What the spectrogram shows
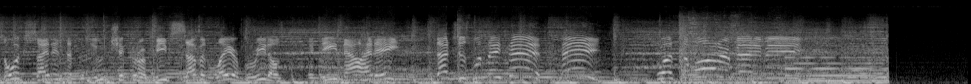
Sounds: music, speech

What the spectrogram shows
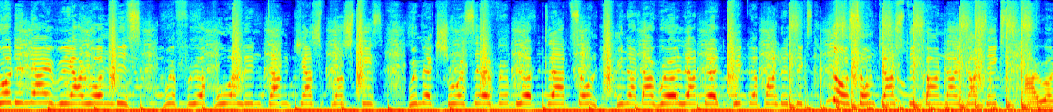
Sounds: hip hop music, music

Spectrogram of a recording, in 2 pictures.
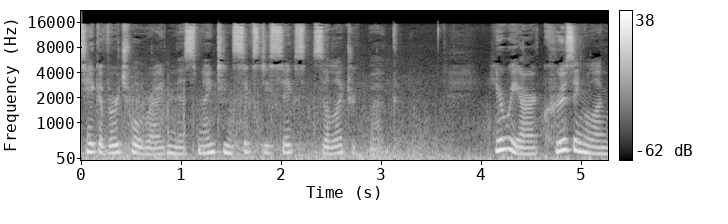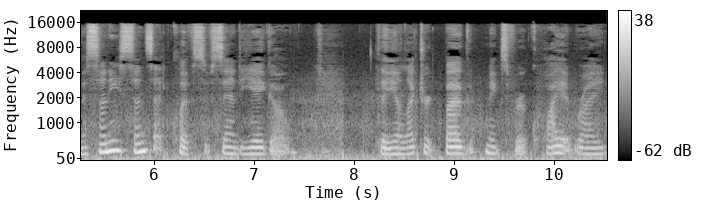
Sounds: speech

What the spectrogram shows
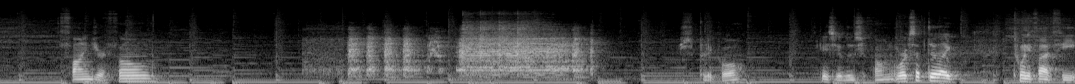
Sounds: inside a small room, music, speech

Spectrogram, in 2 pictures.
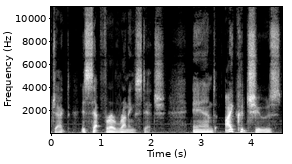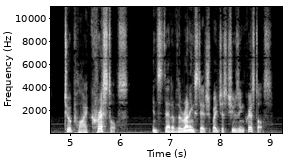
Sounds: speech

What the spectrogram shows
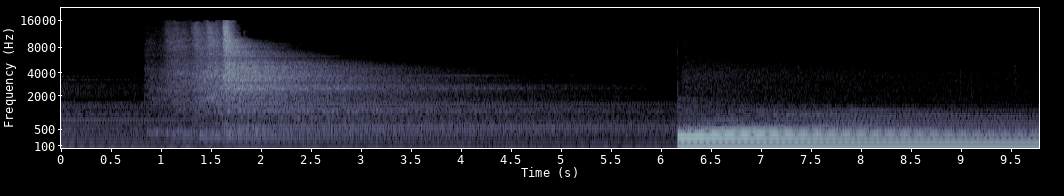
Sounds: music

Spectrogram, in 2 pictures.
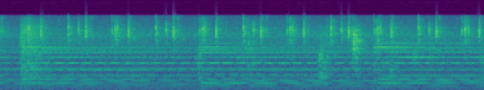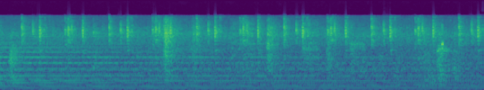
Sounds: tick-tock, tick

